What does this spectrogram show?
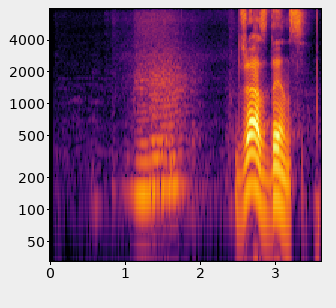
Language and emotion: Russian, positive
